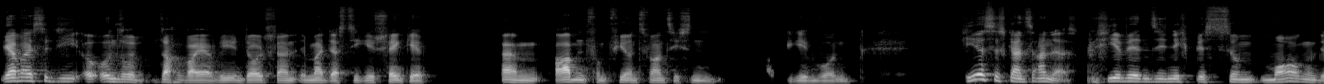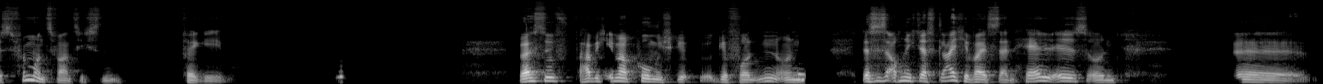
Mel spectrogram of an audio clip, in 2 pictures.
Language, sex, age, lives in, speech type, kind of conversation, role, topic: German, male, 55-59, United States, conversation, unstructured, none, Was ist dein liebstes Fest und warum?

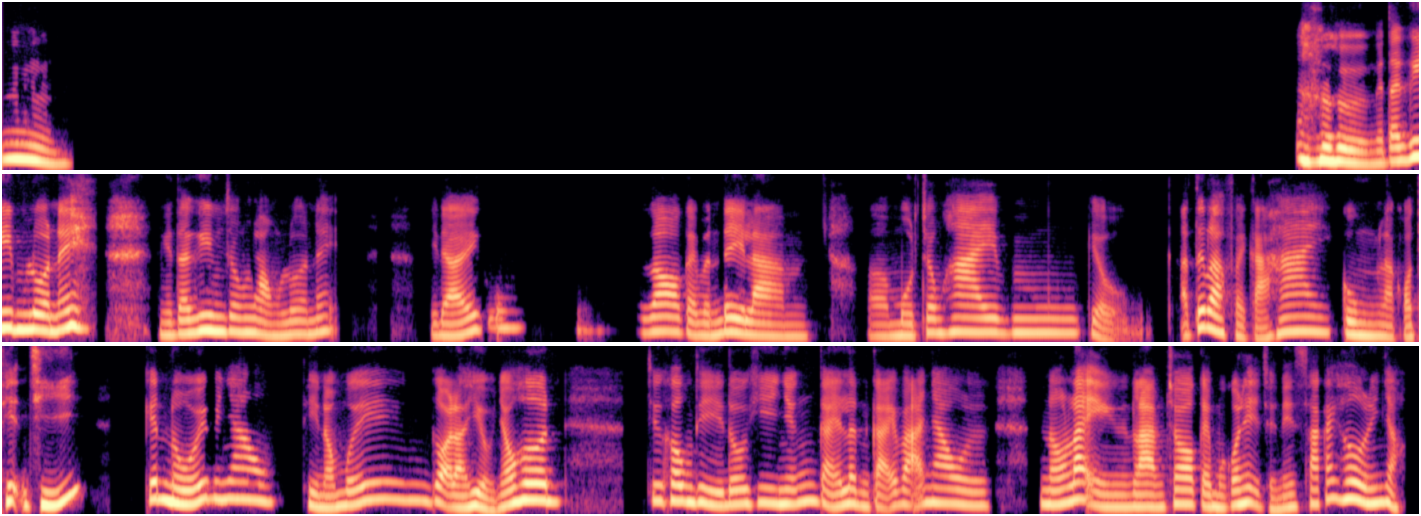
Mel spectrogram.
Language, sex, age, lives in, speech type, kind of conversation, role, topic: Vietnamese, female, 30-34, Vietnam, conversation, podcast, host, Bạn làm thế nào để giữ gìn mối quan hệ sau một trận cãi nhau lớn tiếng?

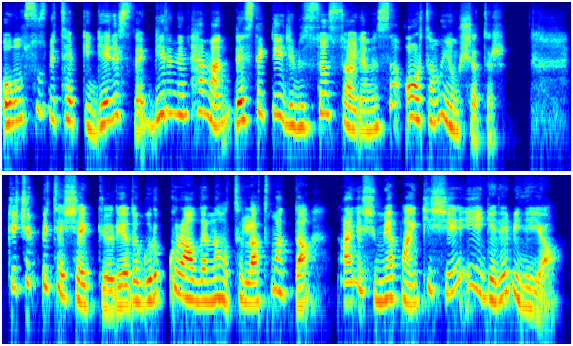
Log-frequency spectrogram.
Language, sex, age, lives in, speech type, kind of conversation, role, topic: Turkish, female, 25-29, Germany, read, expert-assistant, expert, Toplumda 'sınıf' ne anlama gelir? Günlük hayatımızda bunu nasıl hissederiz?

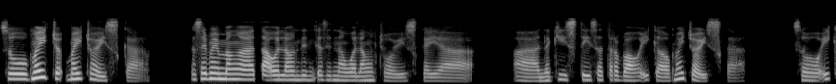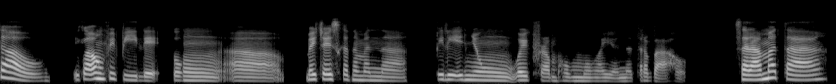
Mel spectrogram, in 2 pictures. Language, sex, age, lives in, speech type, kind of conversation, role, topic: Filipino, female, 25-29, Philippines, conversation, advice, advisor, Paano mo hinaharap ang pagod at stress dahil sa mas mahabang biyahe papunta sa trabaho?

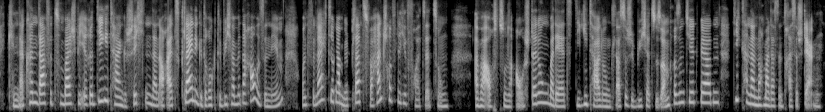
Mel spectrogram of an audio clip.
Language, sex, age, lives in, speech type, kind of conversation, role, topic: German, female, 30-34, Germany, read, expert-assistant, expert, Wie ließe sich digitale Kunst nutzen, um Geschichten auf neue Weise zu erzählen?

